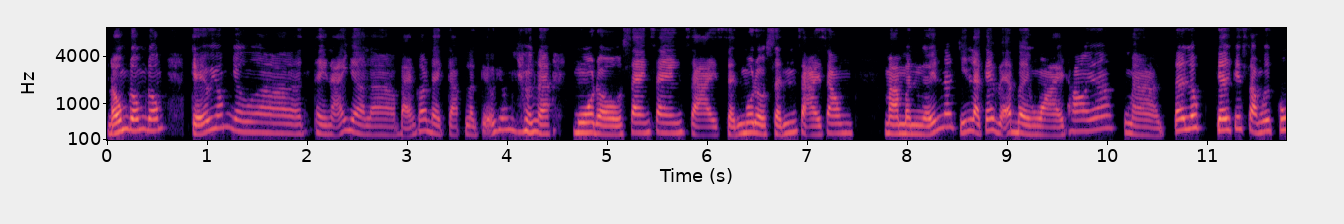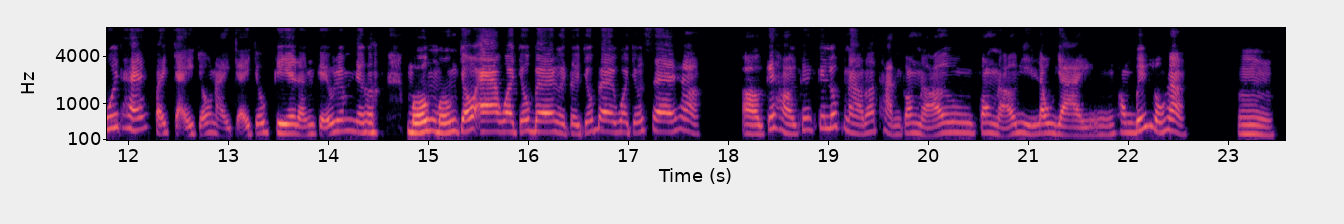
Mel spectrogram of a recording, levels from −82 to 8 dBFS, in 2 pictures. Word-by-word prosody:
đúng, 215 +8 +6
đúng, 270 +1 +3
đúng. 265 +1 +2 0.3
Kiểu, 200 +4 +3
giống 315 +3 -4
như, 245 -5 -4
ơ, 210 -3 -4
thì 200 -4 -4
nãy 190 +8 -5
giờ 225 -7 -2
là 175 -1 -7
bạn 155 -1 -5
có 255 - -2
đề 210 -6 -3
cập 175 0 -9
là, 180 - -4
kiểu, - - -4
giống 275 +4 -5
như 245 -2 0
là 195 -4 +1 0.2
mua 220 0 +4
đồ 180 -3 +2
sang 220 +3 +1
sang 220 -1 0
xài 170 -6 -2
xịn 190 +4 -3
mua 225 +1 +3
đồ 200 -3 +3
xịn 200 +4 -2
xài 175 -5 0
xong, 210 +1 0 0.4
mà 200 -2 +3
mình 195 -1 +1
nghĩ 185 +3 +2
nó 335 +6 -2
chỉ 225 - -2
là 255 - +3
cái 270 +1 +1
vẻ - - +1
bề 215 -4 +3
ngoài 170 -2 -2
thôi 255 +1 -2
á, 295 +3 -3 0.2
mà 175 -6 -4 0.2
tới 260 +3 +4
lúc 315 +2 +4 0.2
cái 270 0 +7
cái 300 - -2
xong 230 -6 +1
cái 250 +1 +1
cuối 295 +5 +1
tháng 295 -2 +2
phải 200 - -1
chạy - - -2
chỗ 220 - -3
này, 155 -8 -8
chạy - - -3
chỗ 205 - -1
kia, 205 -1 +6
đặng 180 +2 -3
kiểu, - - 0
giống 250 +1 -3
như, 230 -2 -1 0.4
mượn 235 +3 +8
mượn 220 +3 +4
chỗ 245 - +7
A 240 0 +7
qua 240 0 +2
chỗ 250 +1 +1
B, 245 - -2 0.2
rồi 215 -3 -3
từ 200 -2 -3
chỗ 225 +5 -5
B 275 - -8 0.2
qua 235 - -4
chỗ 220 +1 -5
C 270 - -19 0.3
ha, 235 -6 -3 0.4
ờ, 190 -1 +2
cái 305 - +2
hồi 210 -10 -1
cái 275 +6 -7
cái 310 - -4
lúc 330 +1 -1
nào 220 -8 -4
đó 225 +3 -4
thành 185 -1 -7
con 210 +1 -3
nợ 170 +5 -2 0.3
con 220 -2 -1
nợ 195 - -3
gì 195 -3 -4
lâu 205 +1 +1
dài 165 -4 -2 0.3
hông 220 -1 -3
biết 270 +7 +3
luôn 230 - 0
ha. 250 -8 +2 0.5
Ừm. 190 -3 -3
220 Hz, 250 wpm, -24 LUFS, 190-250 Hz, 0.5 s, mượn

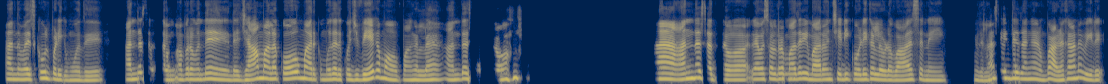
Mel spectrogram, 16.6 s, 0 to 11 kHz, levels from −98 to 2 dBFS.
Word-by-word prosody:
அந்த 205 -1 0
மாரி 200 0 +3
ஸ்கூல் 245 -1 +1
படிக்கும்போது, 170 -4 -2 0.6
அந்த 210 +3 0
சத்தம். 190 -11 -6
அப்புறம் 200 +1 -1
வந்து 215 +3 +1 0.3
இந்த 180 0 -2
ஜாமான்லாம் 225 +3 +3
கோவமா 240 +2 +4
இருக்கும்போது 195 0 -1
அத 195 - 0
கொஞ்சம் 190 -1 -1
வேகமா 250 +1 +3
வைப்பாங்கல்ல 180 0 -1 0.4
அந்த 195 +3 -2 0.2
சத்தம். 190 +1 -4 2.2
ஆ - - +6 0.3
அந்த 240 +4 +4
சத்தம். 190 -2 -2 0.3
அவ 210 - +1
சொல்ற 215 0 0
மாதிரி, 220 +2 +1
மரம், 195 +1 0
செடி, 205 0 -1
கொடிகளோட 200 -2 +1
வாசனை. 180 -1 -2 0.6
இதெல்லாம் 170 +8 -4
சேர்ந்தது 240 -1 0
தாங்க 220 0 -1
ரொம்ப 180 +5 -2
அழகான 230 +9 0
வீடு. 180 -2 -1
200 Hz, 125 wpm, -23 LUFS, 185-220 Hz, 2.2 s, ஆ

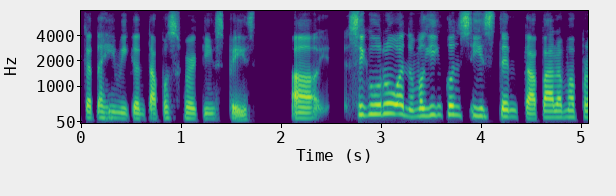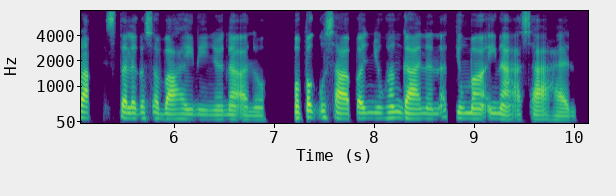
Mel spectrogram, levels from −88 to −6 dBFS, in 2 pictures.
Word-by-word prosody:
katahimikan 145 -4 -3
tapos 145 +4 -1
working 135 -1 -3
space, - - -4 0.3
ah, 140 -1 +5 0.3
siguro 250 - +3
ano 185 -7 -1
maging 210 +4 +1
consistent 200 -6 +1
ka 130 -2 +3
para 165 0 +3
ma-practice 165 -2 -1
talaga 145 -1 +1
sa 145 0 -2
bahay 130 -1 +1
ninyo 115 -1 -6
na 115 -1 0
ano, 105 0 -7 0.2
mapag-usapan 145 -3 +2
'yong 145 0 -7
hangganan 130 -2 +2
at - - -5
'yong 140 -1 -3
mga 135 -1 +2
inaasahan 110 -6 -1
145 Hz, 150 wpm, -23 LUFS, 130-170 Hz, 0.3 s, ah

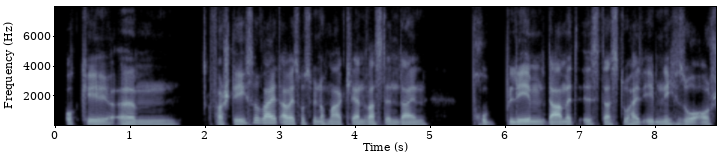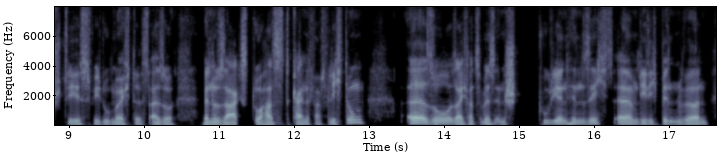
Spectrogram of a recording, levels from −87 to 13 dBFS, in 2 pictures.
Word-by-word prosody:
Okay, 125 -3 0 0.2
ähm, 110 -2 -1 0.4
verstehe 125 +1 +2
ich 155 - -3
soweit, 155 -2 +4
aber 130 - +6
jetzt 130 0 +2
musst 130 -1 -4
du - - -6
mir 130 - -1
noch 125 -1 -2
mal 120 -1 +1
erklären, 120 0 0
was 120 -2 +2
denn 115 -1 -3
dein 110 0 0 0.6
Problem 125 +2 0
damit 125 +1 +4
ist, 125 -1 -5
dass 120 -1 +1
du 120 -2 -3
halt 115 -1 +1
eben 120 0 -3
nicht 120 -1 -1
so 120 -1 0
aufstehst, 115 0 -2
wie 115 -1 -2
du 115 - -6
möchtest. 110 -3 -3
Also, 110 -1 -2 0.4
wenn 120 -1 +2
du 115 -1 +1
sagst, 110 +1 +1
du 115 -3 0
hast 115 +1 -2
keine 110 -1 +1
Verpflichtung, 180 - -3 0.6
äh, 170 -1 +7
so, 160 +1 0
sage 120 -4 +3
ich 100 - -5
mal, 115 - -2
zumindest 115 0 -4
in 110 - -7
Studienhinsicht, 155 0 -2
ähm, 135 0 +2
die 130 0 0
dich 130 0 -6
binden 135 -2 -3
würden, 135 +2 0
120 Hz, 170 wpm, -25 LUFS, 115-135 Hz, 0.6 s, äh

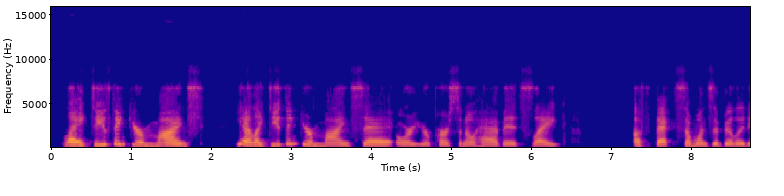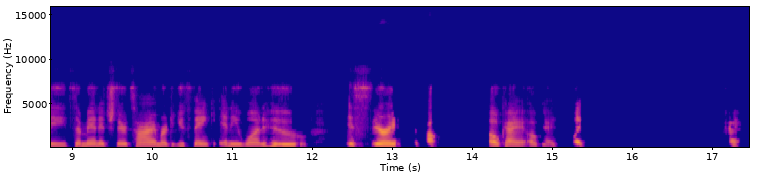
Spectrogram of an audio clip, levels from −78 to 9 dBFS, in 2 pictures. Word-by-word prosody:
Like, 320 -1 +7
do 320 - -3
you 355 +4 +2
think 385 -1 -2
your 310 -2 +3
minds 230 - +2 0.4
yeah, 365 -6 +6
like 270 -2 +2
do 285 - -9
you 315 - -2
think 420 +5 -5
your 335 -4 +1
mindset 225 0 +1
or 210 0 -2
your 190 -1 -7
personal 220 -1 -4
habits, 200 0 -4
like, 180 -3 -3 0.8
affect 220 -1 +1
someone's 245 -2 -2
ability 225 -1 -3
to 240 -2 -3
manage 225 -1 -4
their 225 0 -3
time? 220 -1 -1
Or 200 - 0
do 190 - -16
you 225 +3 -10
think 210 -3 -5
anyone 205 -2 -4
who 190 -1 +1 0.6
is 220 -2 -1
serious 220 -2 +7 0.4
about - - +4 0.6
okay, 160 -7 +2
okay. 175 -1 -9 0.2
Like 315 -1 +6 1.8
'Kay. 170 -1 -3
220 Hz, 130 wpm, -23 LUFS, 205-245 Hz, 1.8 s, Like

